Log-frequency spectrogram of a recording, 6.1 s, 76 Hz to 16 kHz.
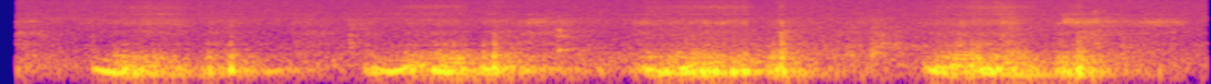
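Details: A sleeping bull terrier puppy snores: low, rumbling, fluttery snores, four in about six seconds (around 40 a minute), with quiet room noise between.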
